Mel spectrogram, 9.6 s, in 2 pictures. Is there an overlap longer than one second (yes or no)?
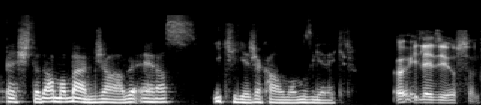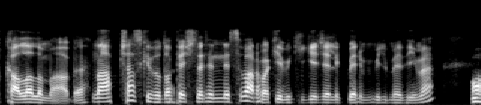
no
